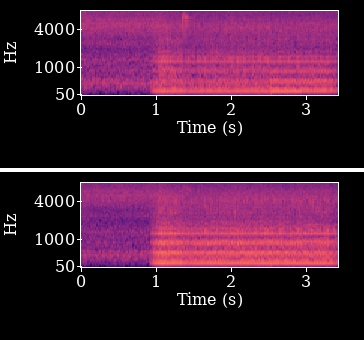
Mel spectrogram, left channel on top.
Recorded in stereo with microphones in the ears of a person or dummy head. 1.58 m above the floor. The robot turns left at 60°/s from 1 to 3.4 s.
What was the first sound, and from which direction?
A dropped coin, 30° left (ahead or behind).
